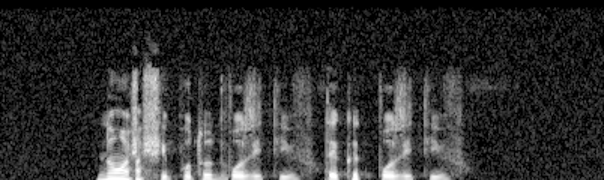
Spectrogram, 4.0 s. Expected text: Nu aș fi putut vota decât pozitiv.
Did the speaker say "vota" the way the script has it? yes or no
no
